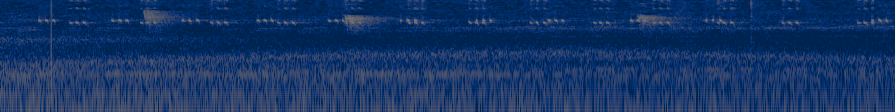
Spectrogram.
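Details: Night-time crickets in a fast, busy run of high pulsed chirps, several bursts per second overlapping, set against a constant hiss and rumble of gentle wind.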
